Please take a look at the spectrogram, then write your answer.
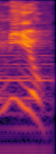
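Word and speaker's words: μύω: En grec, mystère, je le disais, c'est mystérion ou encore mio. Mio s'écrit pour ceux qui écrivent M-U-O.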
